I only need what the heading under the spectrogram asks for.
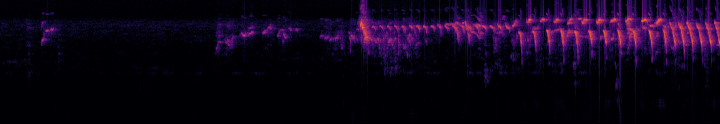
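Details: Caged birds in group song; faint isolated chirps at first, then from the middle a loud high whistle leading into a fast, accelerating series of bright repeated twittering notes.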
